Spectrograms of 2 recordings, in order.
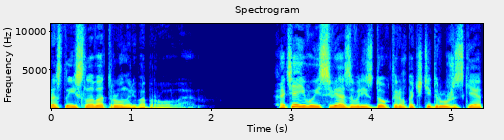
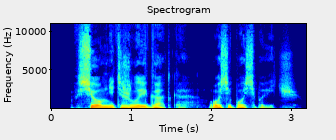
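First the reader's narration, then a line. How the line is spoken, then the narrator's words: Quiet reply. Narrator (Russian): отозвался тихо Бобров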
